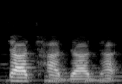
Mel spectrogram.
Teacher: सभी वर्णों का उच्चारण मुख्य रूप से तालु से होता है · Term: तालव्य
